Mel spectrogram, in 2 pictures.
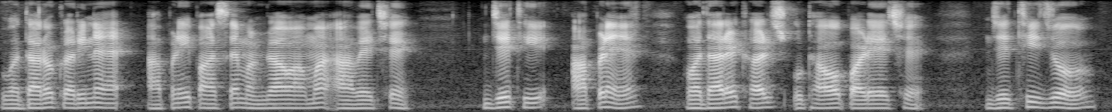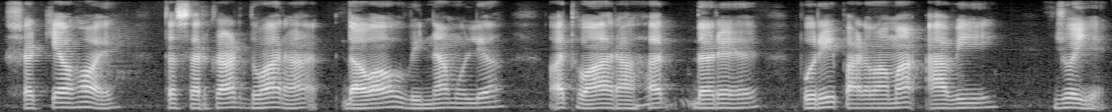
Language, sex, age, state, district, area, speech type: Gujarati, male, 18-30, Gujarat, Anand, rural, spontaneous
